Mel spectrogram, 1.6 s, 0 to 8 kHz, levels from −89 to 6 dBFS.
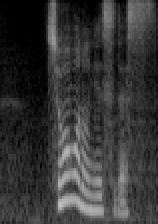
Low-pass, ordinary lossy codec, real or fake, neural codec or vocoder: none; none; fake; codec, 16 kHz, 1 kbps, FunCodec, trained on LibriTTS, 50 frames a second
